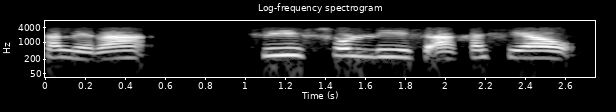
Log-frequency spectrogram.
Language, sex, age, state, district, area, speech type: Bodo, female, 60+, Assam, Baksa, rural, conversation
